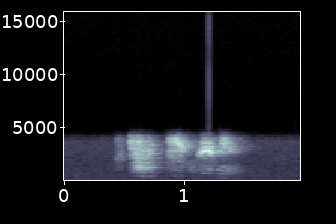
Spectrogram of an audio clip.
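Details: Pet female Senegal parrot indoors, talking and known to mimic her owner's sneezing; three hoarse, speech-like bursts in quick succession, loudest at the end, over a quiet room hum.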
